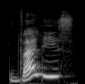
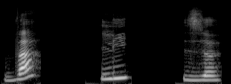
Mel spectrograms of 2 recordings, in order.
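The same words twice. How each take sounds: First: Said in the usual way. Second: "Va, li, ze" as three separate beats; split into syllables. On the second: Shown as a demonstration. Teacher helping the child hear li, syllable by syllable. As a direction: break valise into va... li... ze, final e voiced. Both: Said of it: "Tu entends bien la syllabe li".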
